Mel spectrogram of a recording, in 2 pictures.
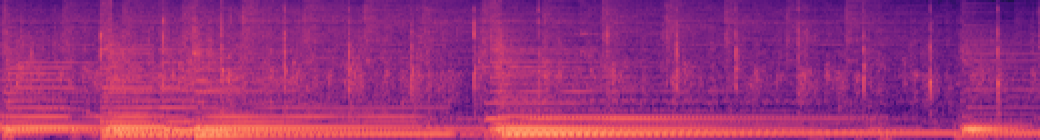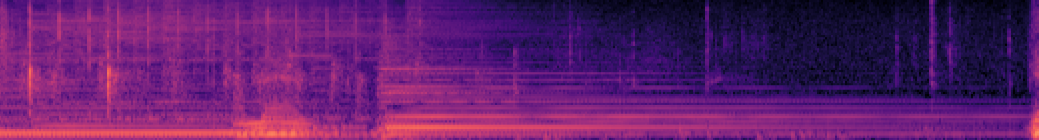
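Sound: audience applause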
